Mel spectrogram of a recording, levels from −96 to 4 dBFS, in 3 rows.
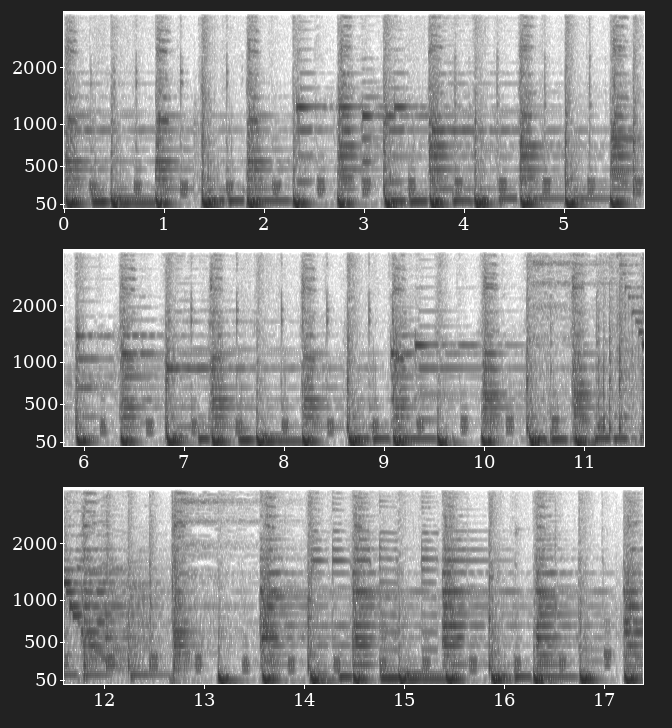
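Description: Nothing's actually wrong here: the audio just has that familiar phone-call ceiling with nothing above 4 kHz, which fits an ordinary G.711 A-law call path at 64 kbps.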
